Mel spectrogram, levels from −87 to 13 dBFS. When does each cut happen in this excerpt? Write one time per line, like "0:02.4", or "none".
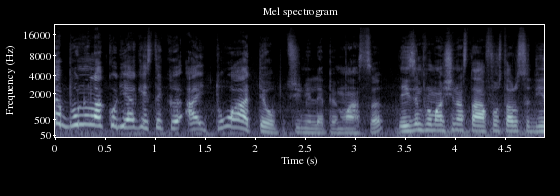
0:03.3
